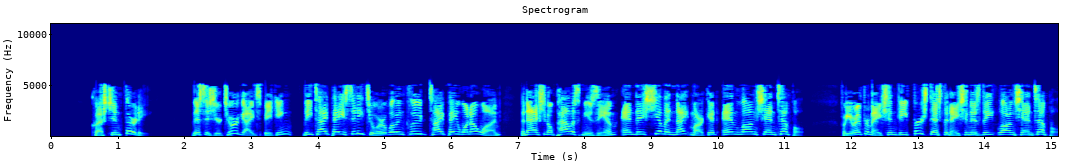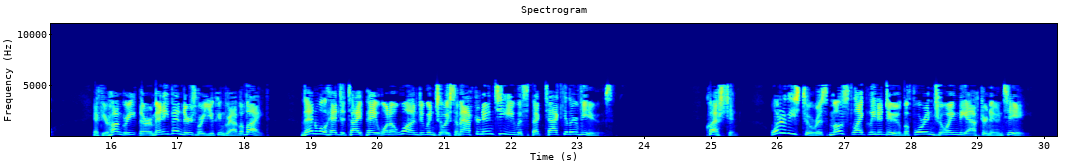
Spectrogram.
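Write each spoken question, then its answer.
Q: What are these tourists most likely to do before enjoying the afternoon tea?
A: Visit Longshan Temple (and grab a bite from vendors there)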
